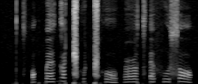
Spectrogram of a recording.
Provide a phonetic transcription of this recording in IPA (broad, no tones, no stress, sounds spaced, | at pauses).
t͡sʼ ɔ k͡p ɛ ɡ a ǁʰ u ǁʰ o | ʕ o t͡sʼ ɛ f u s ɔ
